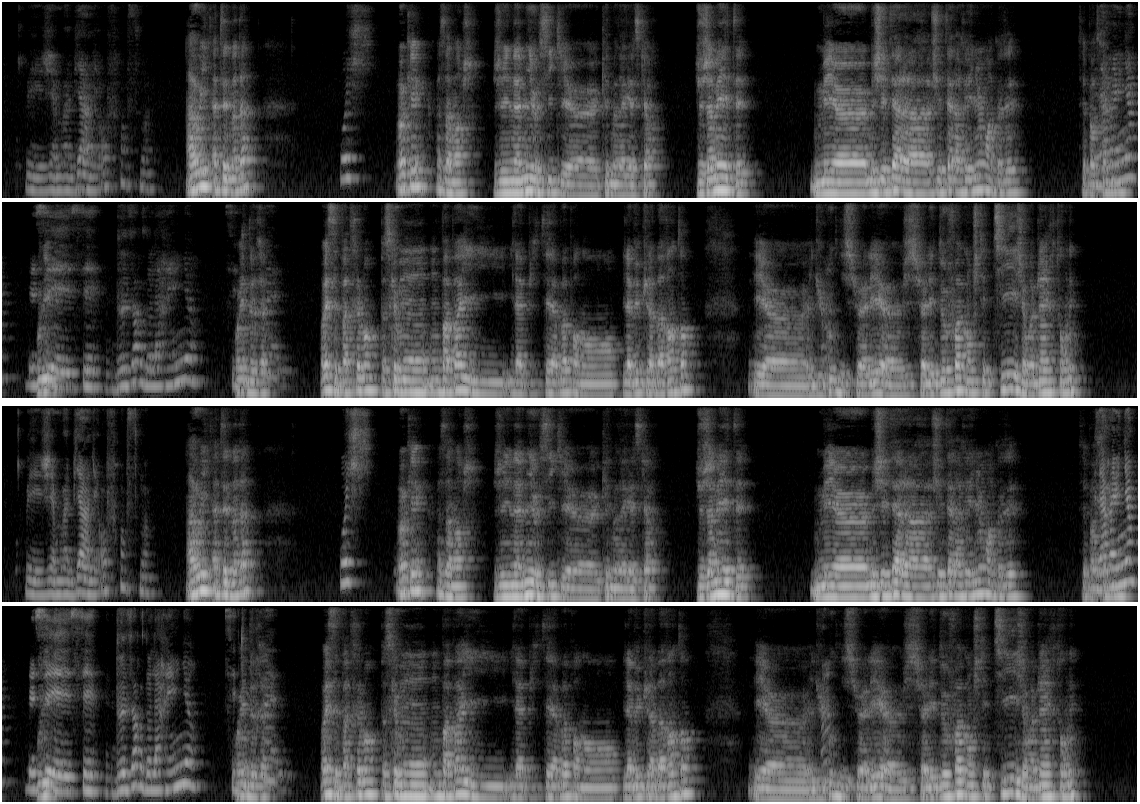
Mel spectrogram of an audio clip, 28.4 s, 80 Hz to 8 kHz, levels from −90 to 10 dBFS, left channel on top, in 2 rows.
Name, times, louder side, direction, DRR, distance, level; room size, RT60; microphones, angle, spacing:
voice 1, 0.3-1.9 4.2-4.6 13.6-14.2 14.5-16.6 17.0-17.8 24.4-24.9, right 6 dB, 80° right, 0.4 m, -34 dB
voice 2, 2.3-3.2 4.9-5.9 6.1-8.2 8.7-9.4 10.1-12.8 13.5-14.0 14.6-14.9 17.1-17.6 18.2-22.9 23.5-27.6, right 1 dB, 25° left, 0.4 m, -25 dB
2.1 x 2.1 x 2.9 m
head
